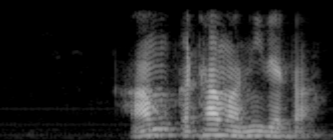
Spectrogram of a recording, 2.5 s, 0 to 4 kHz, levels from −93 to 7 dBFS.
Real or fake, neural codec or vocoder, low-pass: real; none; 3.6 kHz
